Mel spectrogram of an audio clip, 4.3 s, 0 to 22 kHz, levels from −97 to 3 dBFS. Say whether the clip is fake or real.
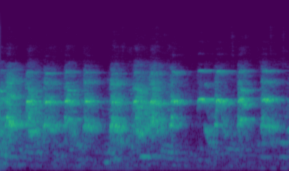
real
